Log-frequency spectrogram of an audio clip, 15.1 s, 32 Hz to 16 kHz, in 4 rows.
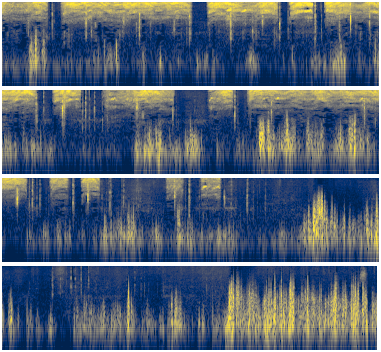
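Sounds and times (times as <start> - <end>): spray paint can hissing: 0.0 - 9.8.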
